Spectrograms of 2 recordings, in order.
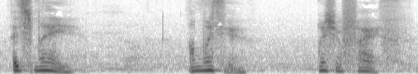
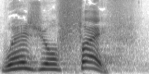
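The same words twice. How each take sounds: First: Soft, close, tender; quietly calm a frightened friend; Jesus gently reassuring his scared disciples, softly; gentle reassurance. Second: Slow, loud, higher rebuke; Jesus rebuking the scared disciples in the boat, slow and loud. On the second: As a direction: call it out slowly across the storm. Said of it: "Jesus says". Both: Retold or imitated.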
